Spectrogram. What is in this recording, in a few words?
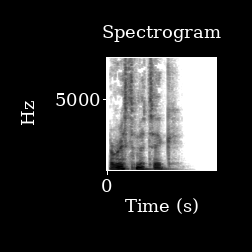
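"arithmetic", British English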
